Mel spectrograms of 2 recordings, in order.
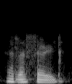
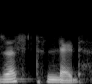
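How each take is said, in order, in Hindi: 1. t silent है, इसलिए शब्द एक साथ, सहजता से बोला जाता है। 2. t बोला जाता है, जिससे शब्द दो हिस्सों में बँट जाता है। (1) "यहाँ पर टी जो है साइलेंट है... सही प्रोनाउंसिएशन होगा रसल्ड" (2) "कई लोग इसको इस तरीके से पढ़ेंगे... जबकि ये रॉन्ग है"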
